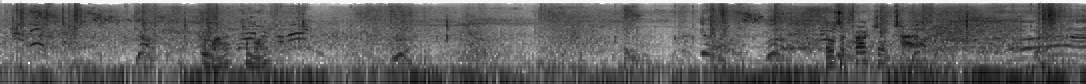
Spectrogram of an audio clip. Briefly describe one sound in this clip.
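An axe strikes a creature with heavy thuds.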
